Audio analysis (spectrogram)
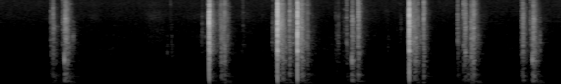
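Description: Fingertips in white satin gloves press the keys of an old dark-grey metal Remington manual typewriter with paper loaded and a hollow body. Irregular bursts of bright, sharp clacking taps come in quick pairs and clusters separated by short silences, each tap ending almost instantly.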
